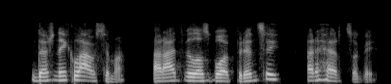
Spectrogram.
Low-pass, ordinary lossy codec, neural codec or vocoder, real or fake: 7.2 kHz; Opus, 16 kbps; none; real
